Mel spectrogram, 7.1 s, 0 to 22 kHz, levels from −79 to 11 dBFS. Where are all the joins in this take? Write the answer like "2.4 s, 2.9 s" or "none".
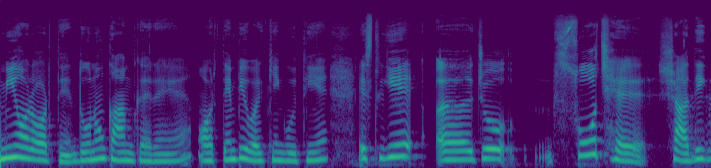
none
